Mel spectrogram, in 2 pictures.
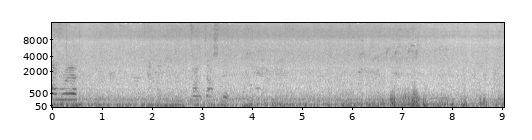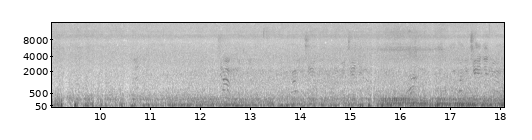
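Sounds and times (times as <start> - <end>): faint distant voices: 0.0 - 18.0
wind buffeting microphone: 0.0 - 18.0.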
